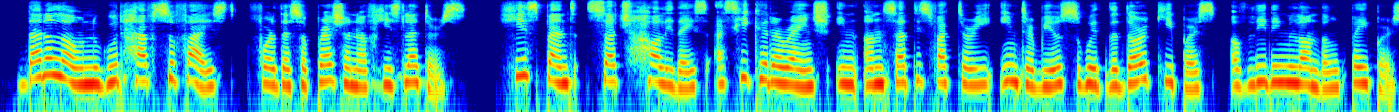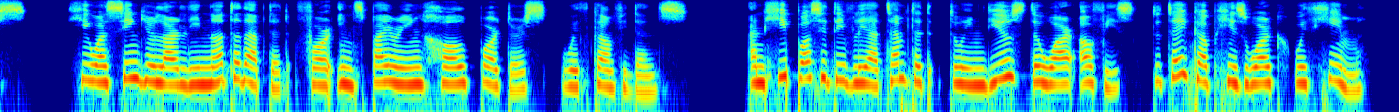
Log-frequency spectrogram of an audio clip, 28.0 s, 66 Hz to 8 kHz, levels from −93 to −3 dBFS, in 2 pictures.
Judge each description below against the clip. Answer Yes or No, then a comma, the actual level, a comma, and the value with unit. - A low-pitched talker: No, high, 225 Hz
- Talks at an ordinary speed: No, slow, 120 wpm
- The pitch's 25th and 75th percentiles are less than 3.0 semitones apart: Yes, narrow, 2.4 semitones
